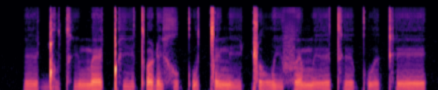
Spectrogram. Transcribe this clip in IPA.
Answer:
ɪː ɡ͡ǃ u tʰ i m ɛ ǃʰ iː tʼ ʊ ɽ i x u kʷʼ ɪ ǀ e n iː ǁ u w i f ɛ m ɪː tʰ ɪː kʷʼ ɪː kʰ e

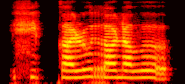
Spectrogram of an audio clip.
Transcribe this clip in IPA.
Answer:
fʲ ə kː ʌ ɭ u r ɒ ɳ ʌ β ʊ

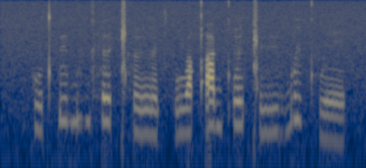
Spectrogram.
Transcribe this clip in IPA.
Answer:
k u˨ t k͡p y˦ b y˦ ɡ h ø˦ ǁʰ ə̃˨ ŋ ə̃˨ t͡sʼ uː˨ qʼ əː˦ ɡ kʷʼ ẽ˦ ǁ yː˨ ɡʷ i˦˨ kʷʰ e˨

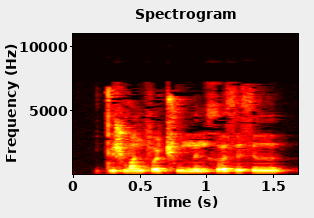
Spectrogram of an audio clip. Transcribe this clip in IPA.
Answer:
t̪ i˨˩ ʂ w ɑ˥˧ ŋ f ɤ˥˩ ʈ͡ʂʰ u˧˥ n̪ ə˥ n x ɤ˥˩ s ɹ̩˩ s ɹ̩˥

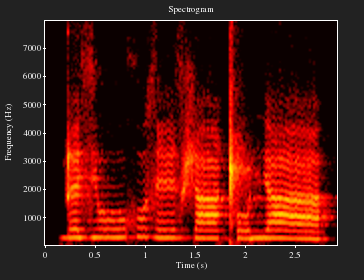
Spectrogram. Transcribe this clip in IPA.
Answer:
ɖ ɛ zʲ oː x o z eː z ʃ aː ǁ o nʲ aː

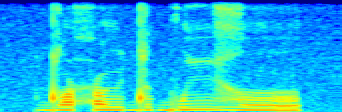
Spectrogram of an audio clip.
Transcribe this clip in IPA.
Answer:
d o ħ ʉː d ɵ ɡ w i ɣ ɵ

